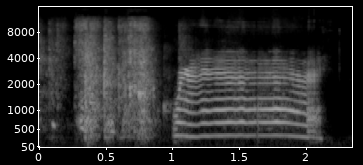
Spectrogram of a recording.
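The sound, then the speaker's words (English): A cat lets out one long, steady, drawn-out meow, loud, preceded by a brief breathy, rushing burst of noise. No one speaks. “The cat meowing was fantastic.”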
